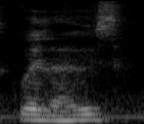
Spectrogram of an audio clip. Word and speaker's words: Guillows: The first thing on any Guillows kit, some people pronounce it Guillows, but there's a W in it, so it's Guillows.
